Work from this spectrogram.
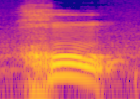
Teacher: juga punya sifat hams mengalirnya hembusan angin atau nafas dari mulut tapi karakteristiknya adalah berupa dengkuran Kenapa dengkuran karena keluarnya dari tenggorokan paling atas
